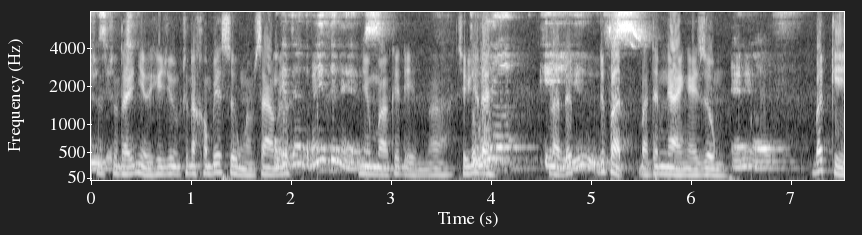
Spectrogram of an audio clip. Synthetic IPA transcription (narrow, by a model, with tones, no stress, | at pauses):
t͡ɕʊ˨˦ŋ͡mt̪ʰə˨˦jɲi˨˩t̪ʰːi˧ʊ̰˧ŋ͡mt͡ɕʊ˦ŋ͡mt̪aː˧xə˧ŋ͡mɓi˦˥ət̚zʊ˨˩ŋ͡mlaː˨˩msaː˧wnɨ˨˦˧ɲɨ˧ŋmaː˨˩kaː˨˦jɗi˧˩əməː˨˩t͡ɕï˨˦ŋɲɨ˧˦ɗə˧j | laː˨˩ɗɨ˦˥k̚ɗɨ˦˥k̚fə˨˩t̚ɓaː˧˩nt̪ʰə˧nŋa˨˩jŋa˨˩jzʊ˨˩ŋ͡m | ɓə˦˥t̚ki˨˩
